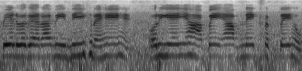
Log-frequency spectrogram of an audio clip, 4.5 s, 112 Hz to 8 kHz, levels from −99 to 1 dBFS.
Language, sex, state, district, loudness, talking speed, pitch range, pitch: Hindi, female, Haryana, Rohtak, -11 LUFS, 185 wpm, 265-280 Hz, 275 Hz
